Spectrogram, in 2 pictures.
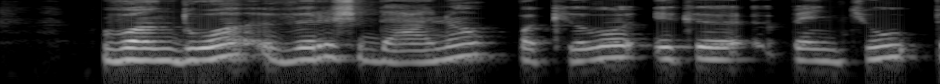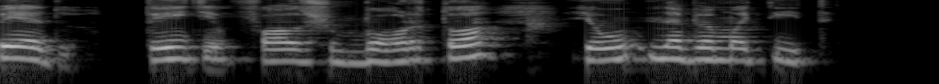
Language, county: Lithuanian, Vilnius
